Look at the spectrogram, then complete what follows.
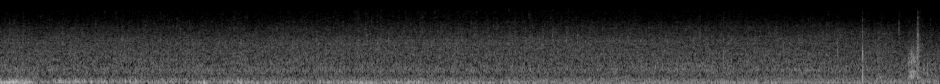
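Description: Small rain-fed woodland creek running in a steady, even rush of water, with light rain about.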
